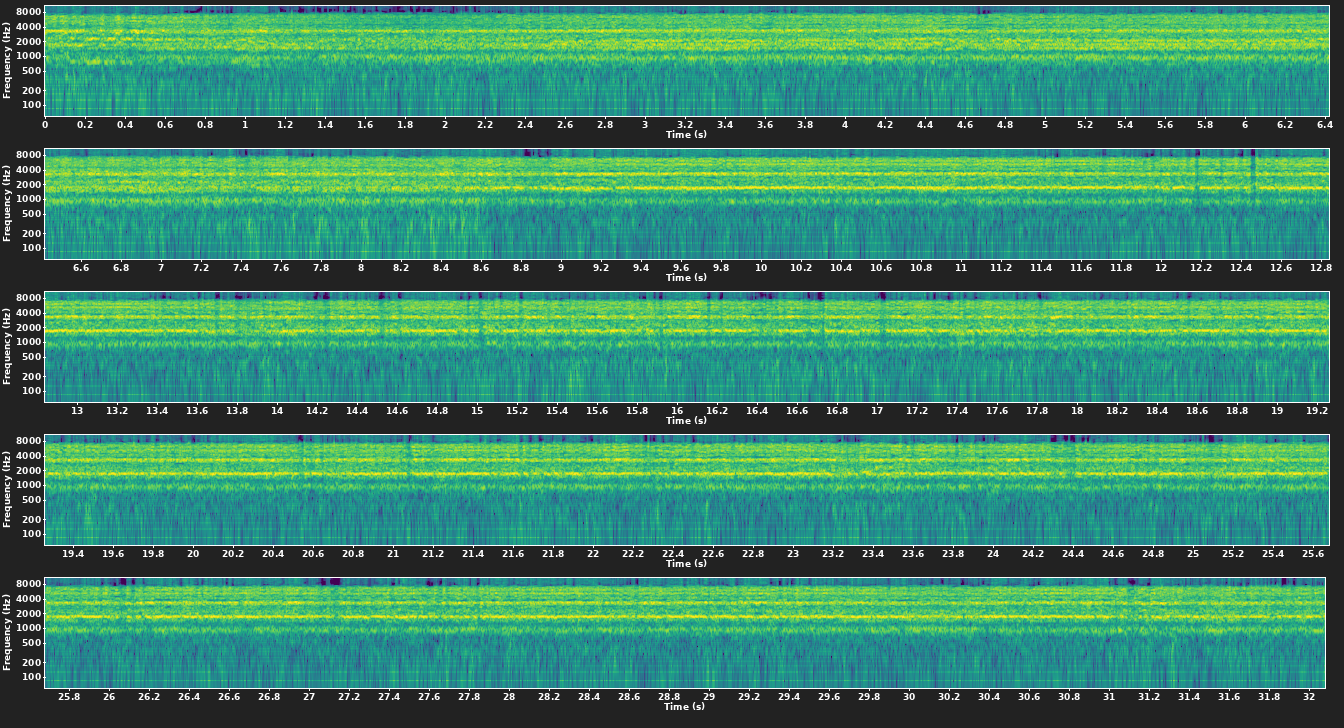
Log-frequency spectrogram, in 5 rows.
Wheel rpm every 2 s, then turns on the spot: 190, 200, 210, 220, 230, 230, 230, 230, 230, 230, 230, 230, 230, 230, 230, 230.
none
